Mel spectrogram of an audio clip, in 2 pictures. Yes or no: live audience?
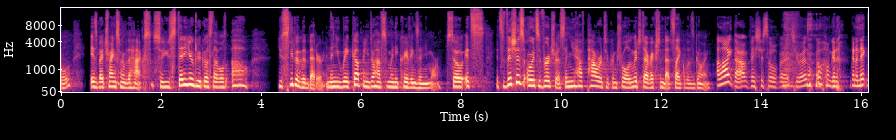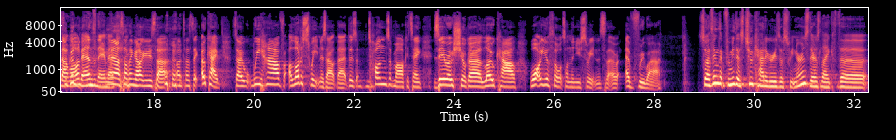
yes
